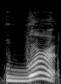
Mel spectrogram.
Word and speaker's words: worm: Worm 它是虫虫的意思，那发音的地方要注意哦，它中间的 OR 我们念作的声音 worm，那这个是美式的发音，那如果要听英式的 Seb, give me that British accent.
